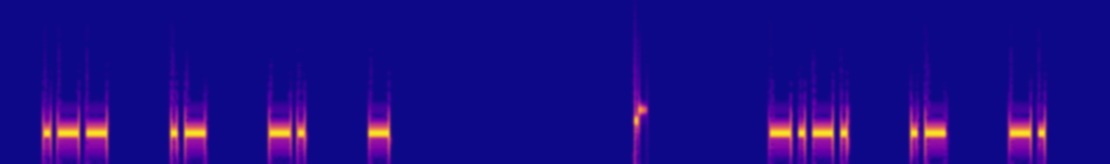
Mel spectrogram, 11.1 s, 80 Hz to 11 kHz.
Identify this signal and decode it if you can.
Morse code, heard as a keyed tone, about 17 wpm, spaced as for 10 wpm, 700 Hz. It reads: WANT CAN
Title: 3x Character Spacing - Top 200 Words - 17wpm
